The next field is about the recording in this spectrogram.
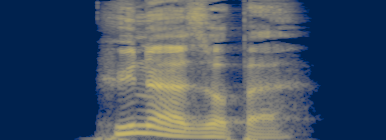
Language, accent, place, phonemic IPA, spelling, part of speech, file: German, Germany, Berlin, /ˈhyːnɐˌzʊpə/, Hühnersuppe, noun, De-Hühnersuppe.ogg
- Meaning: chicken soup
